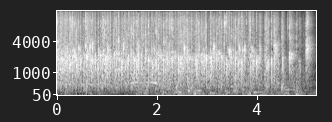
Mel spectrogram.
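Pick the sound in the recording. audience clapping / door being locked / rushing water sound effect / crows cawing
audience clapping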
